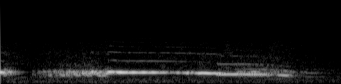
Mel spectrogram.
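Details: Barbary dove giving a melodious pelung-style coo, used to lure other doves into cooing: one long, steady hooting note held nearly three seconds that drifts slowly lower toward its end, in a quiet indoor setting.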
